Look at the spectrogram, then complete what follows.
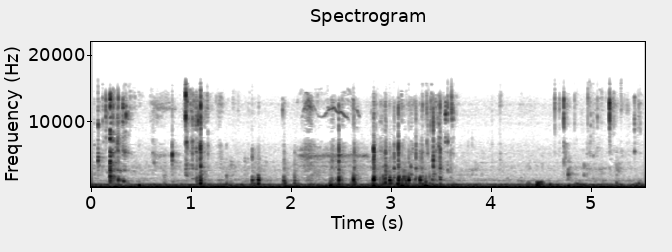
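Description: Close-up chewing of breaded fried chicken nuggets: wet mouth sounds with many small crunchy clicks, thinning out after about three and a half seconds. A steady low hum runs underneath.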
